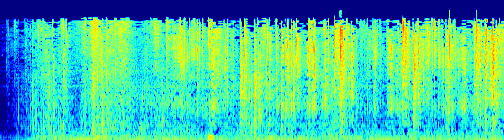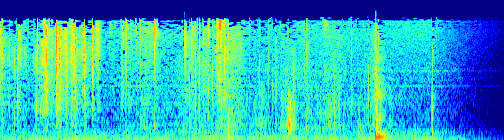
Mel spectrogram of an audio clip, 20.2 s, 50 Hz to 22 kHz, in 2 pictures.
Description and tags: Turning the pages of the book Ezra in the bible (dutch translation) the church has given my father in 1942. A few years later my father lost his religion. I haven't found it yet.
paper, book, turning-pages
